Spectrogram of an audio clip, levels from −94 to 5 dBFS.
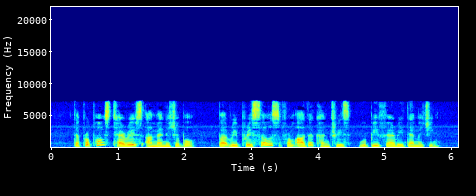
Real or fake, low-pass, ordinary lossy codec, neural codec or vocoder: real; 7.2 kHz; MP3, 48 kbps; none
